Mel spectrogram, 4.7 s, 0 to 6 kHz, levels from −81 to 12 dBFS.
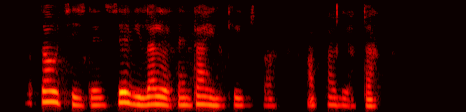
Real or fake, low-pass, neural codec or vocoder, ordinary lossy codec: fake; 5.4 kHz; codec, 24 kHz, 0.9 kbps, WavTokenizer, medium speech release version 2; none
